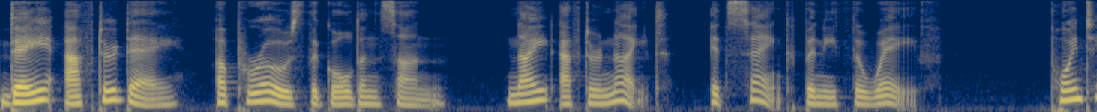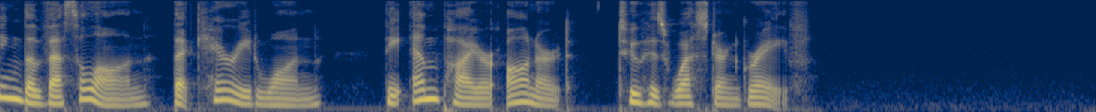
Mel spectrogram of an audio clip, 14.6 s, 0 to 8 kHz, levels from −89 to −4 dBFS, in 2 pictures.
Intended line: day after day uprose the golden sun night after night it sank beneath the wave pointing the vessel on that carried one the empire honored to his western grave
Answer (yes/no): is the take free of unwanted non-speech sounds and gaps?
yes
